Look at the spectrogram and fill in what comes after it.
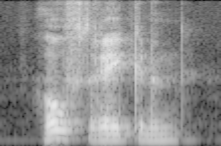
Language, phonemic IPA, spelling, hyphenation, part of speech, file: Dutch, /ˈɦoːftˌreːkənə(n)/, hoofdrekenen, hoofd‧re‧ke‧nen, verb, Nl-hoofdrekenen.ogg
- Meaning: to do mental arithmetic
